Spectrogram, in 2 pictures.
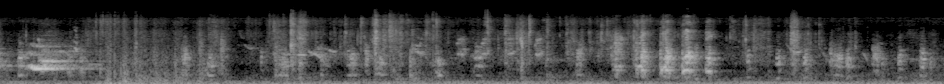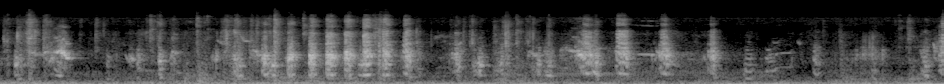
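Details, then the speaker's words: Newly bought darag native hens, seen flicking their heads and thought to be sick: clucking amid short, crackly rattling bursts with each breath: respiratory rattle (halak). "Oh, naririnig niyo ba 'yon? Yun yung halak."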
